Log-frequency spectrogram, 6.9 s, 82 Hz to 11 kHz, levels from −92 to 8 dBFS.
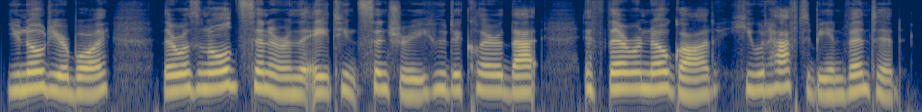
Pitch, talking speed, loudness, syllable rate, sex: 210 Hz, 235 wpm, -18 LUFS, 6.4 syllables/s, female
